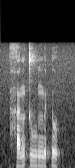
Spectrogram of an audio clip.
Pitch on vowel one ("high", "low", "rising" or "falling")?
rising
